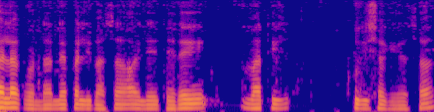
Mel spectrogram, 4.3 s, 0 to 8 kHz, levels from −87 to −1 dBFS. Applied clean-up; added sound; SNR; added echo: classical method spectral subtraction.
